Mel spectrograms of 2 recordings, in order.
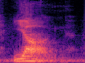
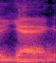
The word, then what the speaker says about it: Young: he's Taiwanese and uh his name is uh Thomas Young and everywhere he goes, they say Yang and it actually really upsets him.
